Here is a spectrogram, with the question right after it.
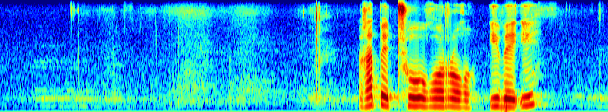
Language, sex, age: Northern Sotho, female, 21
